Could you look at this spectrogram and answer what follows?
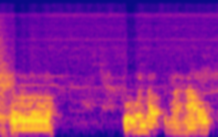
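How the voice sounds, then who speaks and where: At a very slow pace, a man with an American accent speaks at medium pitch over noticeable background noise. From Utah, US (Salt Lake City). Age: 60s. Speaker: caller. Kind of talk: call-in radio conversation, personal story.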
